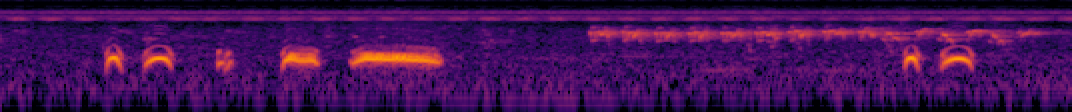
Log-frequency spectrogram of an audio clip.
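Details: Spotted dove lure call from Kalimantan meant to make other doves reply: several short arched coos and a longer drawn coo, followed by faint higher chirping, then two more short coos.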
